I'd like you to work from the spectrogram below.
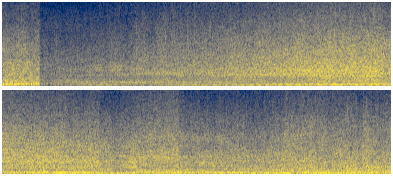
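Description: Race cars lapping the Martinsville short track in the iRacing simulator, a steady loud engine drone with rising and falling pitch sweeps as the cars work through the corners, continuous with no talk.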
